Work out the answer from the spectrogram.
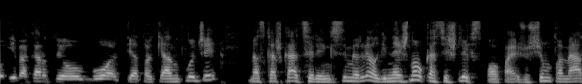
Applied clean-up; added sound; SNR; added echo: classical method Wiener filter.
